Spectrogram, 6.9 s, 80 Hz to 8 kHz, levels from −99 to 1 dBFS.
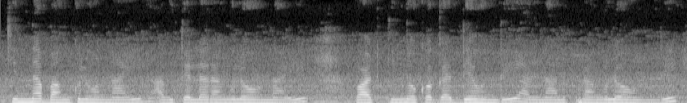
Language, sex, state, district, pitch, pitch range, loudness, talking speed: Telugu, female, Telangana, Mahabubabad, 195 Hz, 180-200 Hz, -18 LUFS, 140 wpm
